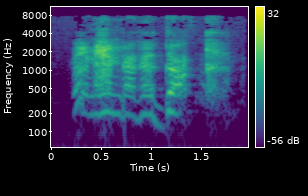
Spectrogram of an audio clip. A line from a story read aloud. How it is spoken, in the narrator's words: she whispered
